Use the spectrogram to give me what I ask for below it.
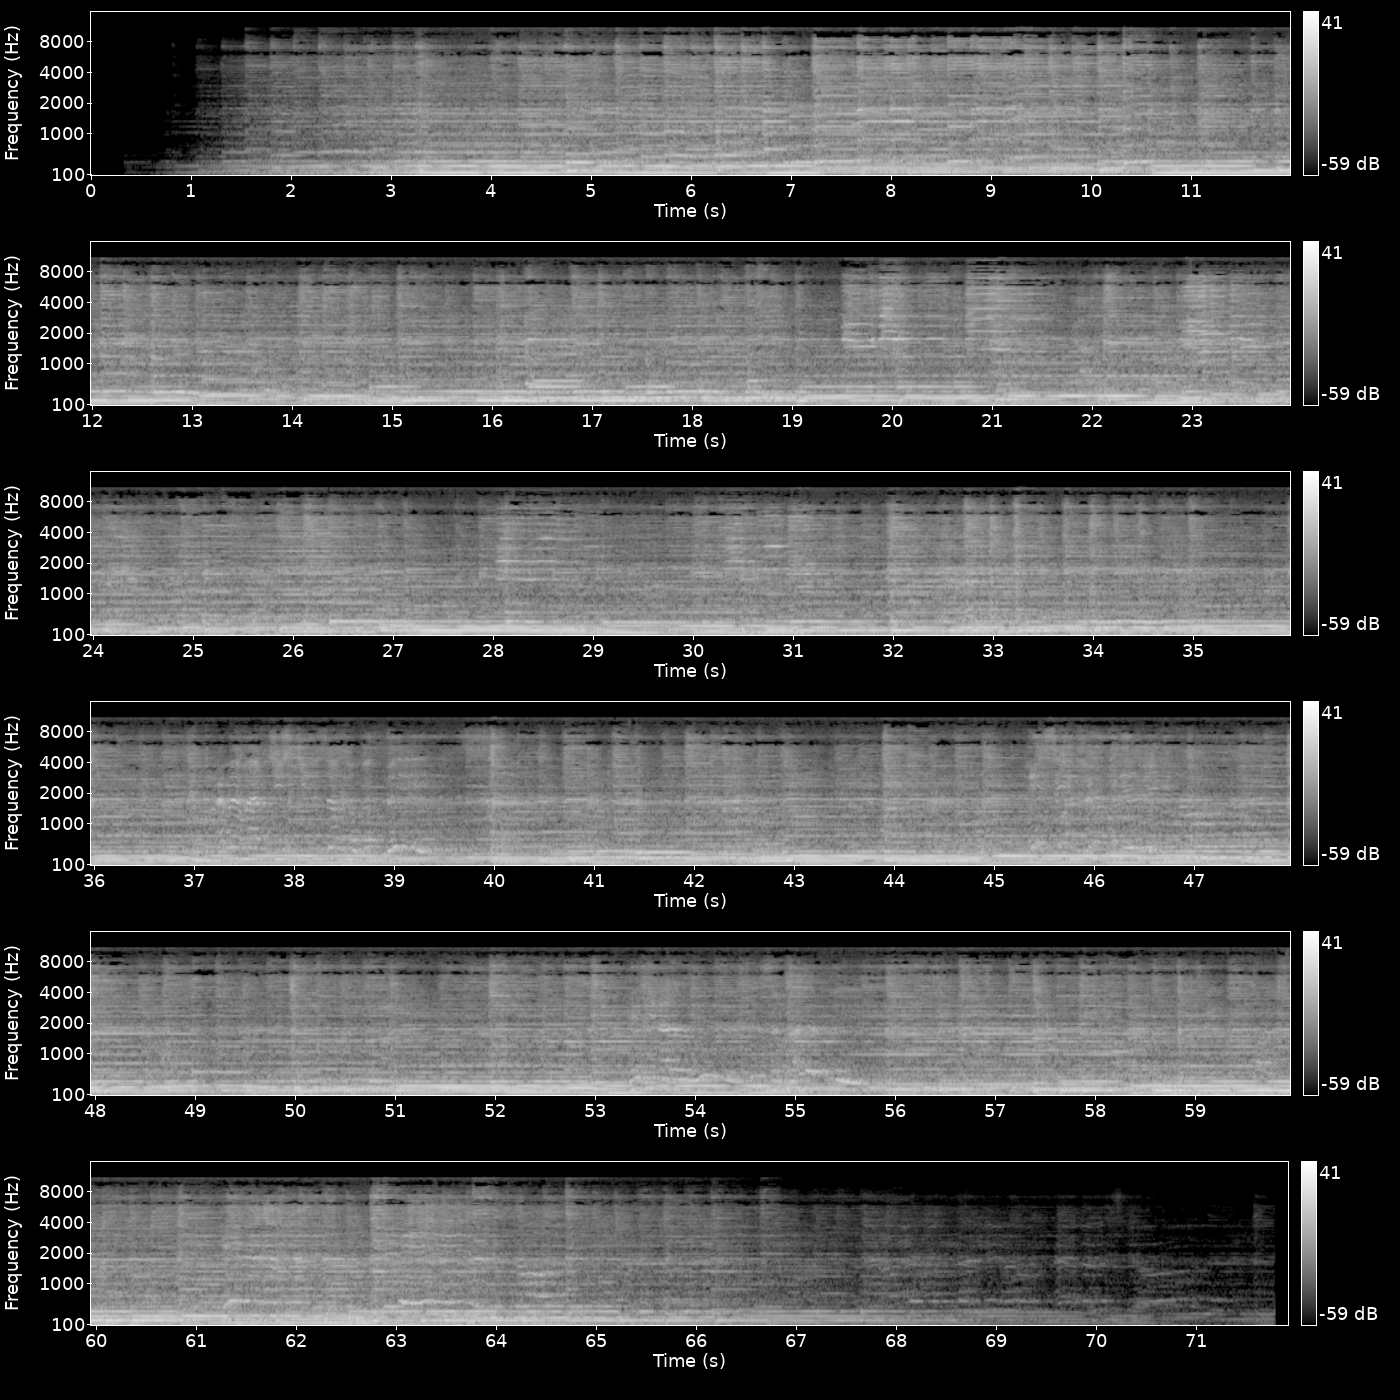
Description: Malga Ime (Verona - Italy)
